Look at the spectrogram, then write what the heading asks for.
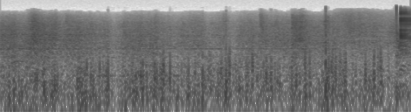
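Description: Rhaetian Railway train running slowly along street track, wheels rumbling and clicking on the rails, with wind buffeting the microphone at the open window. A sharper clack sounds near the end.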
